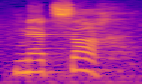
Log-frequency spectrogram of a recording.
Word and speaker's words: Netzach: Netzach, triumph.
